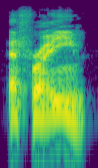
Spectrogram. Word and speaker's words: Ephraim: No division between Judah and Ephraim, or better pronounced, Ephraim.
